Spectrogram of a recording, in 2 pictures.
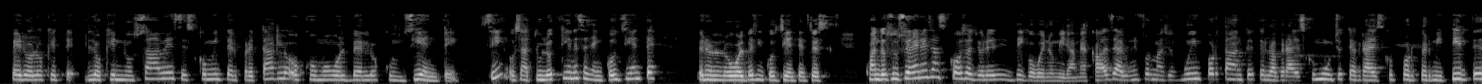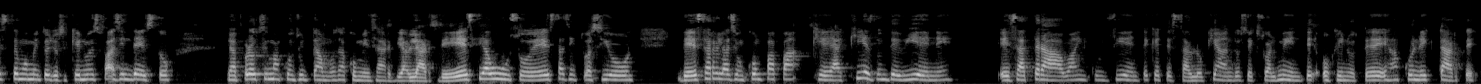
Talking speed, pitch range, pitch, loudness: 205 wpm, 200-235 Hz, 215 Hz, -24 LUFS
